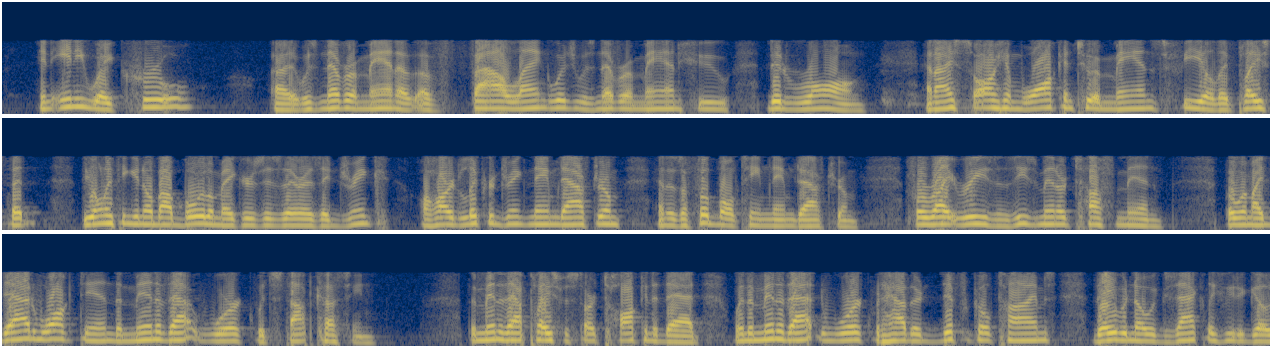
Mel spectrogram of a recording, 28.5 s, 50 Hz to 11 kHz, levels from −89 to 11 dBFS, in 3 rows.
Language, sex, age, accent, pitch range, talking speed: English, male, 40-59, American, 140-175 Hz, 230 wpm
